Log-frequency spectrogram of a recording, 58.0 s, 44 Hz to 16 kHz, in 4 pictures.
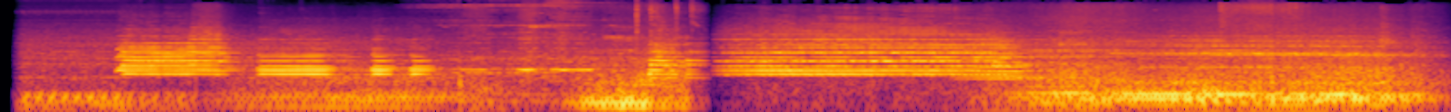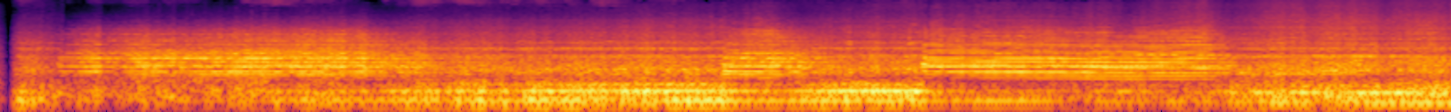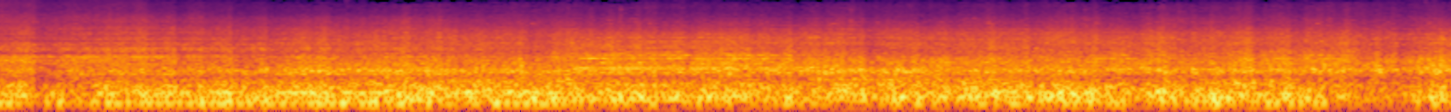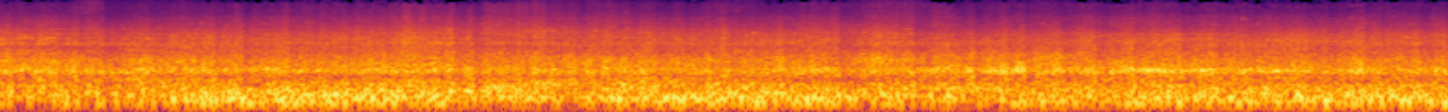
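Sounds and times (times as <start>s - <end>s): low rumble of moving trains: 0.2s - 58.0s
locomotive horns blowing: 1.2s - 10.8s, 15.1s - 18.8s, 21.6s - 30.8s, 34.5s - 37.2s.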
